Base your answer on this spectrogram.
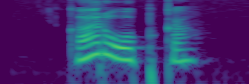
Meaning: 1. box, case 2. gearbox
- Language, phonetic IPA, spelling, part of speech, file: Russian, [kɐˈropkə], коробка, noun, Ru-коробка.ogg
